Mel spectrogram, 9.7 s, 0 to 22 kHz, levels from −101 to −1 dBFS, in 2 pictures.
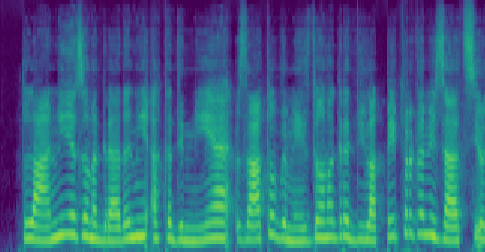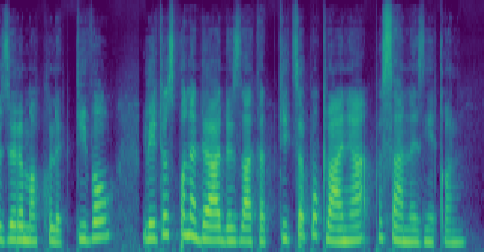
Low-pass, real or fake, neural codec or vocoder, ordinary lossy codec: none; fake; codec, 44.1 kHz, 1.7 kbps, Pupu-Codec; none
